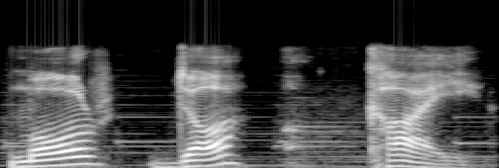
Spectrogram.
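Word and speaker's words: Mordecai: So here we've got This is the closed symbol. See that it's got the colon under, so you wouldn't pronounce that. That would be more. More do kai.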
